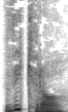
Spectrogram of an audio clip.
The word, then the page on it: dhikraa: female; Arabic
